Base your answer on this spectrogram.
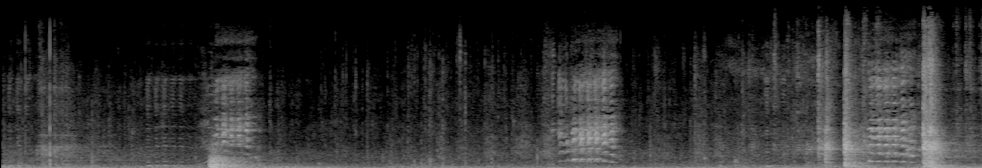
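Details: Yemeni goats, a fine breed, at al-Muzahimiyah; several wavering, harmonic bleats rise above a steady low rumble, with a loud bleat near the start, another midway and a cluster at the end.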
